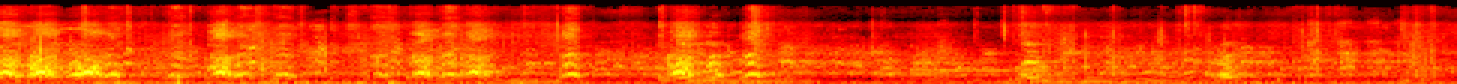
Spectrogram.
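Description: Dogs barking: short, high barks in quick runs, thickest in the first five seconds and thinning out toward the end.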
